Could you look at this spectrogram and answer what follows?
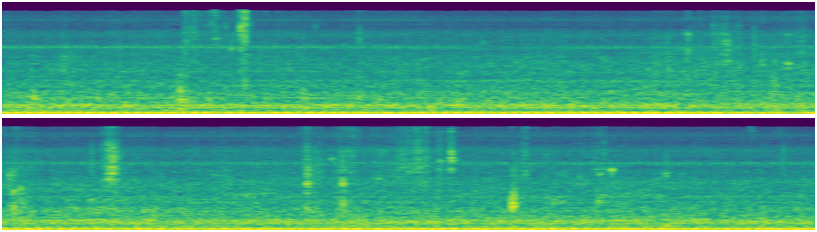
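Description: Electric pond pump running with a steady low hum, air still trapped in the pump system. A few light clicks of handling sound over it.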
